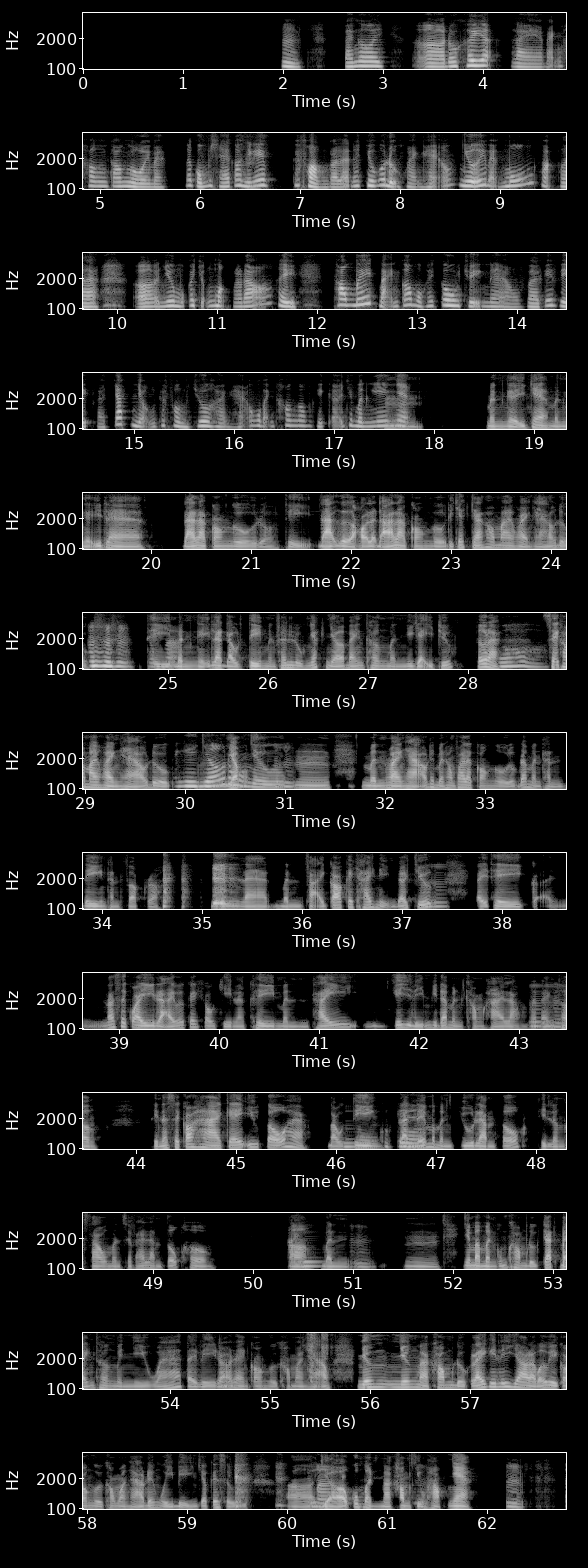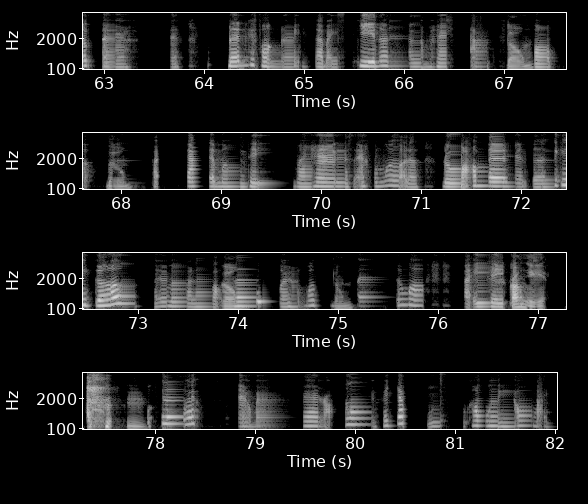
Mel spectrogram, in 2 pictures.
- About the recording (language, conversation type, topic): Vietnamese, podcast, Bạn làm gì để chấp nhận những phần chưa hoàn hảo của bản thân?
- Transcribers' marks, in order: static; distorted speech; chuckle; tapping; chuckle; other noise; unintelligible speech; other background noise; unintelligible speech; unintelligible speech; chuckle; unintelligible speech; unintelligible speech; unintelligible speech; cough; unintelligible speech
